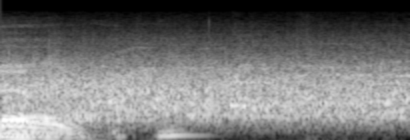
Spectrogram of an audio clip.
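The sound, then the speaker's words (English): A canned applause sound effect plays, a steady wash of crowd clapping at moderate volume, with a voice briefly trailing off at the very start. “Do we have an applause sound effect in there somewhere?”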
